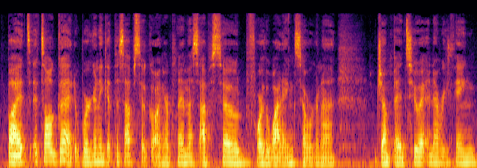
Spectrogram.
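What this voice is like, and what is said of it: Slightly hoarse voice. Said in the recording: “excuse my voice. It's not gone, but it's definitely not as normal as it normally is. So I probably sound a little hoarse”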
